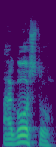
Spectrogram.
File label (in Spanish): "Agosto" August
